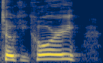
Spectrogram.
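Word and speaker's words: Tokkori: The show opens with a star wipe on Takori, is how you pronounce his name, sleeping in his nest, and we see a farm of sheep that gets attacked by a giant octopus.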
